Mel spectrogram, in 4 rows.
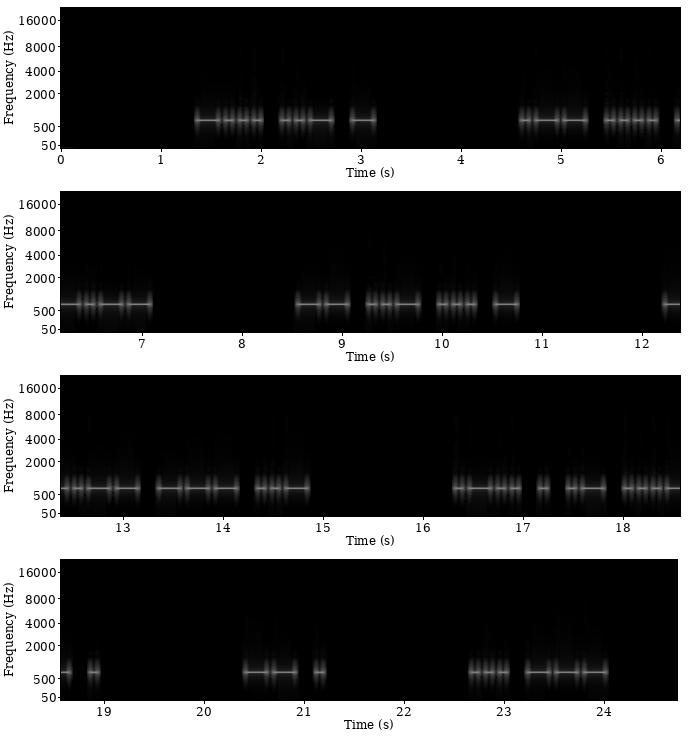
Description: Morse code, heard as a keyed tone, about 17 wpm, 700 Hz. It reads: BUT WHY MUST YOU LEAVE ME SO
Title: 3x Word-Spacing - Sentences from Top 400 Words - 17wpm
